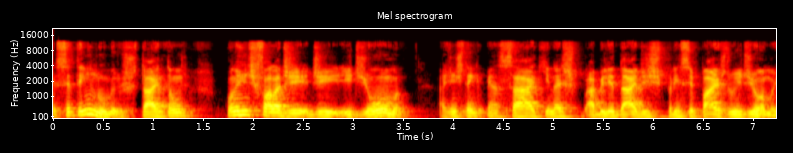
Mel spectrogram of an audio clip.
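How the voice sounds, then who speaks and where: A man with a creaky, mid-range voice explains step by step how to use poems when teaching English. Addressing parents and teachers, he checks in frequently with "né" and "tá."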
